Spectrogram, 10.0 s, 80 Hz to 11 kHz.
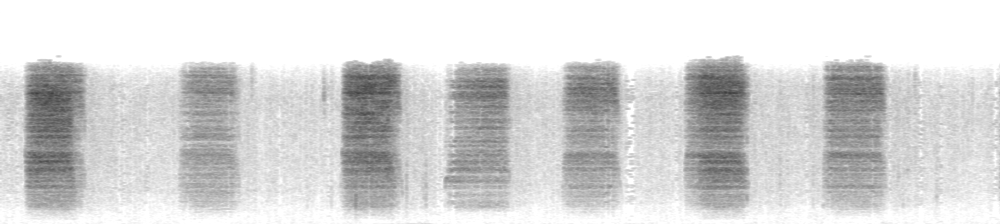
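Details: Barn owl calling during a nighttime feeding at the nest, 10 September 2019, 22:45: eight rasping, noisy hisses, each roughly half a second long, repeated about every 1.3 seconds, alternating louder and softer.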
